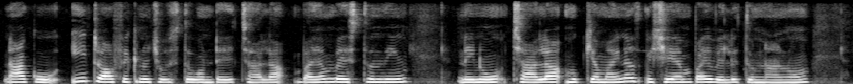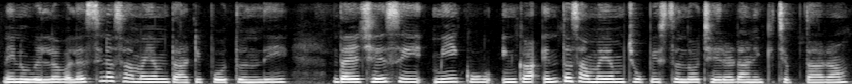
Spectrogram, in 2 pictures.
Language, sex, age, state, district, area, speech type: Telugu, female, 18-30, Telangana, Medak, urban, spontaneous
